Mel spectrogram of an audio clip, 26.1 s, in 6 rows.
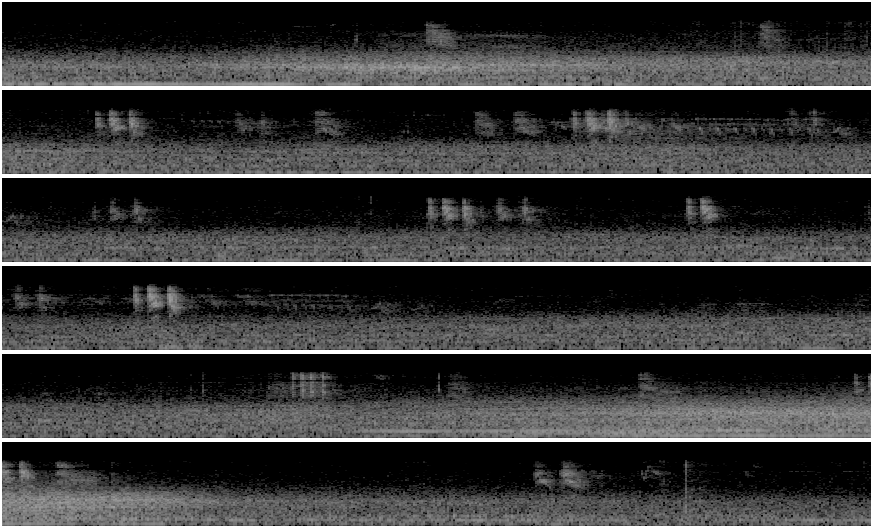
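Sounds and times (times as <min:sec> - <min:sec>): low background noise: 0:00.0 - 0:26.0
small birds chirping: 0:03.7 - 0:09.6, 0:10.4 - 0:16.2, 0:21.6 - 0:22.3, 0:24.4 - 0:26.0.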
